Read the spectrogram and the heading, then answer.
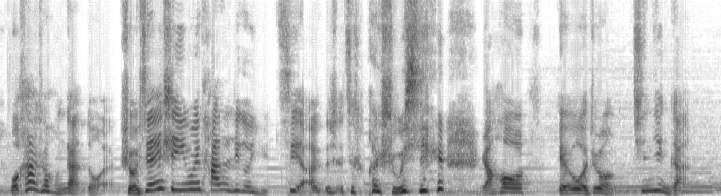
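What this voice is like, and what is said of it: Northeastern Chinese accent. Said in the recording (Chinese): “大家已经听出来了，今天跟我搭档的是两位东北人”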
